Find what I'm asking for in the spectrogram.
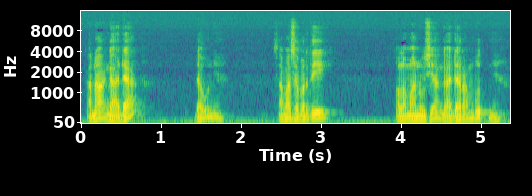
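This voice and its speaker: A middle-aged man from Indonesia delivers a sermon. He preaches in a lively storytelling way, acting out the voices of the people in his stories and mixing in jokes. His voice sits at an ordinary pitch for a man. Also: normal speed, vocal fry. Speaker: pastor.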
